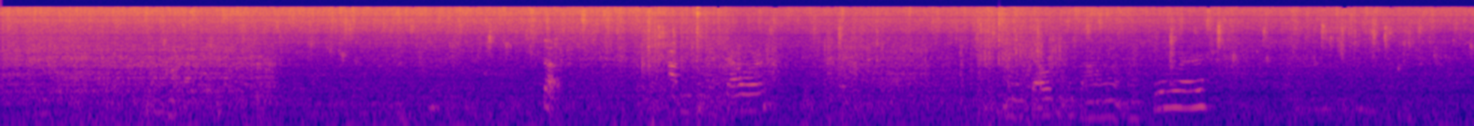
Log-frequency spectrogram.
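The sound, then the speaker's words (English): Shower water runs steadily as someone washes their hair, a constant broad hiss throughout, with a voice talking over it at times. “So I'm going to hop in the shower and wash my hair.”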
